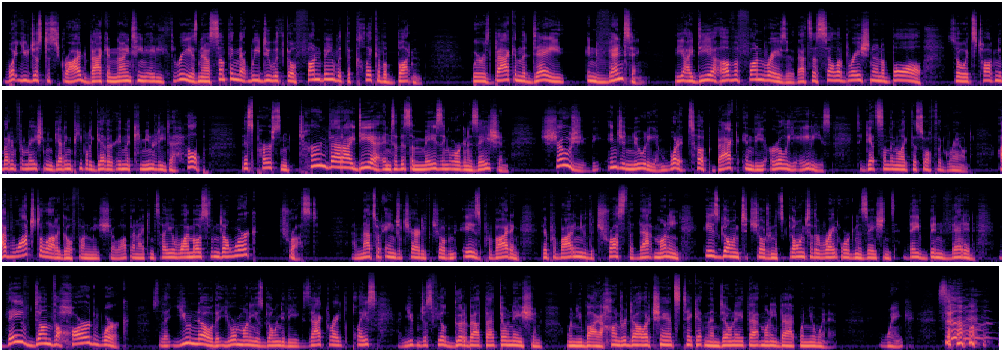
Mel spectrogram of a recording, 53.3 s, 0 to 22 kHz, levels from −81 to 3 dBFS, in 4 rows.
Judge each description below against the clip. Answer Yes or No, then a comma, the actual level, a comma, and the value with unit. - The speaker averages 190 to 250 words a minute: Yes, fast, 205 wpm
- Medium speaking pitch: Yes, medium, 160 Hz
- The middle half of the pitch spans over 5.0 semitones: No, average, 4.5 semitones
